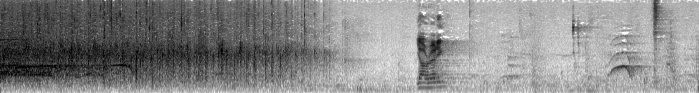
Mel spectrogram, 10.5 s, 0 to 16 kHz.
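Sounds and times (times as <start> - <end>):
audience clapping in dense sustained applause: 0.0 - 5.1
speech: 6.3 - 6.8.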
